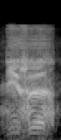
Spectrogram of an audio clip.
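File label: Speech Sound Russian Common AWACS; lower; DCS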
